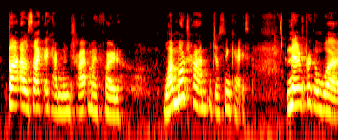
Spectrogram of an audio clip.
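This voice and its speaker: Speaking with an Australian accent, a woman talks at a very fast pace. Her voice is high-pitched with ordinary pitch variation. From Australia, rural New South Wales. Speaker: vlogger. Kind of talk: casual vlog storytelling.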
